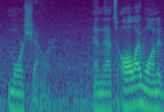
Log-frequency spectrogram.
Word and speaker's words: Morshower: And from that point on, which was when I was 16 years old, people read the credits and they then said more shower.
